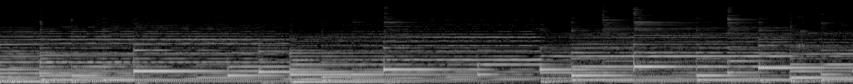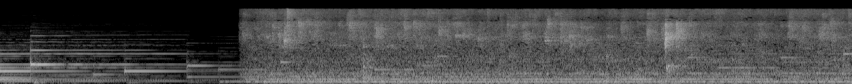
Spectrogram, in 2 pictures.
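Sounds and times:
soft melodic music: 0:00.0 - 0:17.0
shower water splashing on tiles: 0:11.0 - 0:17.0.

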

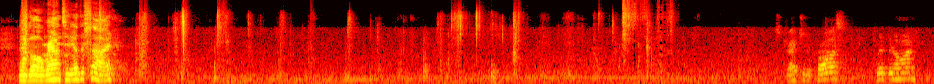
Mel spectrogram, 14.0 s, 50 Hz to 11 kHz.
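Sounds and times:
scuffs and clicks of movement: 0:01.2 - 0:10.2.

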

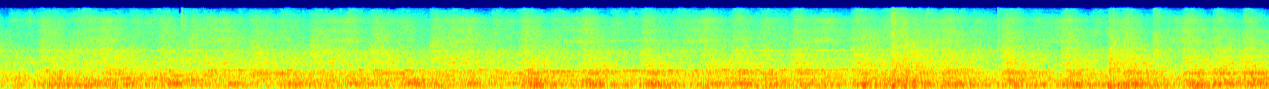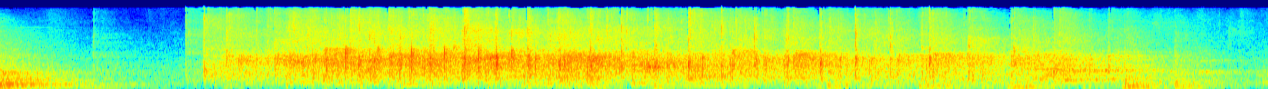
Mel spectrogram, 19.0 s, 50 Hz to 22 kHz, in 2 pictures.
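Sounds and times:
music: 0:00.0 - 0:09.9
audience applause: 0:10.9 - 0:18.2.

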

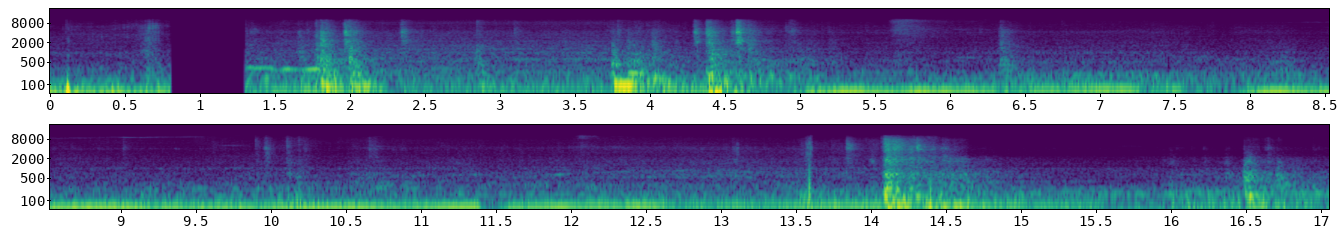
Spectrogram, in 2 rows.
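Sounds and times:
garbage truck engine rumble: 0:00.0 - 0:17.0
metal knocks and clanks: 0:13.7 - 0:15.0, 0:15.9 - 0:17.0.

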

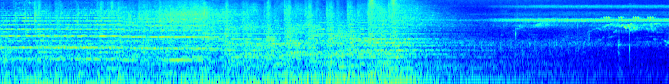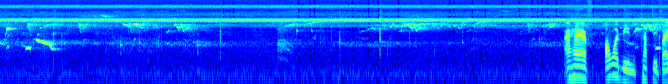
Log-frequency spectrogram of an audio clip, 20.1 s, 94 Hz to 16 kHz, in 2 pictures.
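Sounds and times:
insect chorus: 0:06.5 - 0:20.0
bird calls: 0:07.6 - 0:13.4, 0:14.2 - 0:20.0.

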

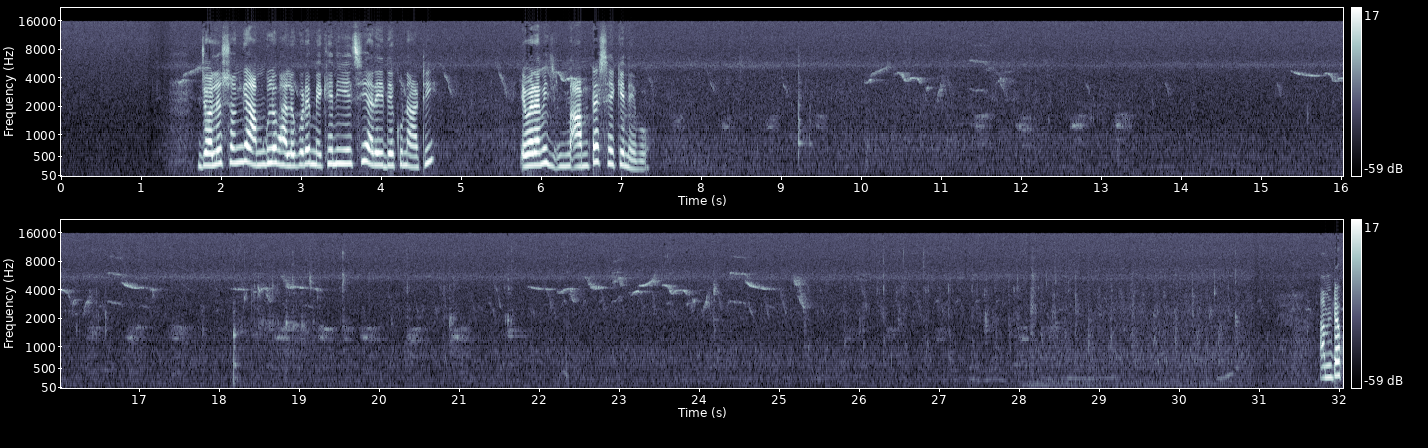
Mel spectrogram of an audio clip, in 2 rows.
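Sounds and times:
faint steady outdoor hiss: 0:00.0 - 0:32.0
birds chirping and calling: 0:07.6 - 0:13.4, 0:15.4 - 0:31.6.

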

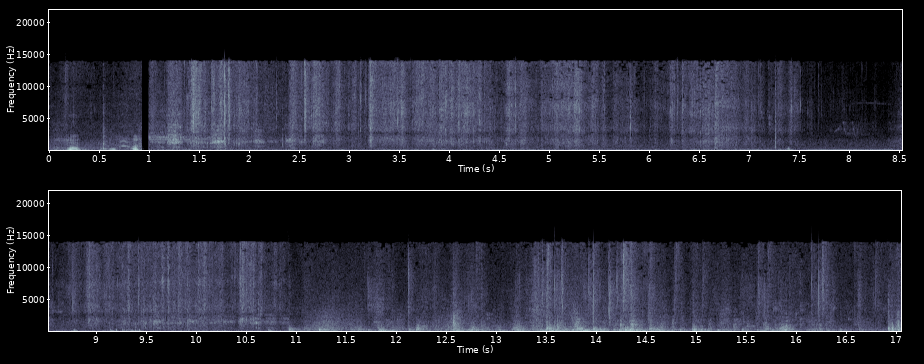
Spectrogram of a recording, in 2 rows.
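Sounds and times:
bed rustling and knocking: 0:10.6 - 0:17.0.

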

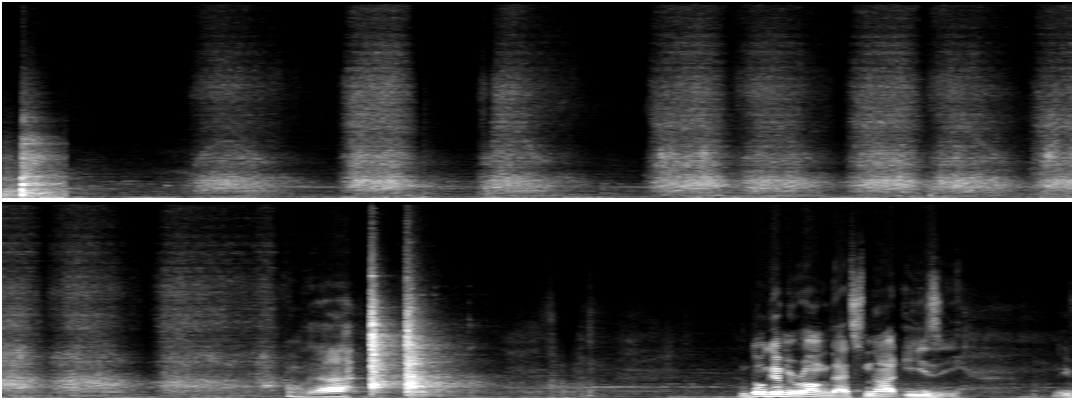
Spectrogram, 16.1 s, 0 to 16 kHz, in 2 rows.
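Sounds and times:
man breathing hard: 0:15.2 - 0:15.9.

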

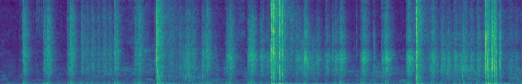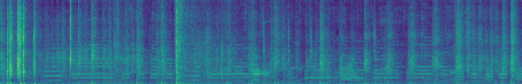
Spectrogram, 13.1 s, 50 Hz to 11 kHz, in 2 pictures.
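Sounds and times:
crowd murmuring: 0:00.0 - 0:13.0
black-powder gunshots: 0:01.9 - 0:02.7, 0:03.4 - 0:04.2, 0:05.1 - 0:07.4, 0:08.7 - 0:09.1.

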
